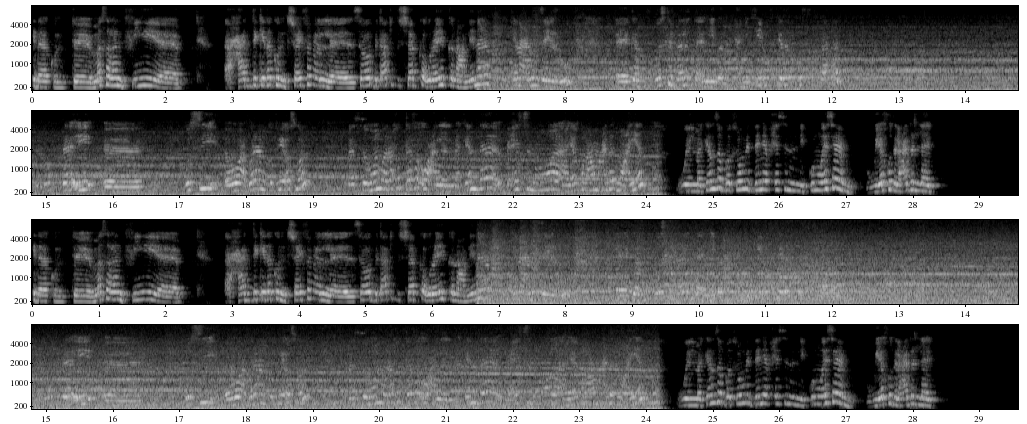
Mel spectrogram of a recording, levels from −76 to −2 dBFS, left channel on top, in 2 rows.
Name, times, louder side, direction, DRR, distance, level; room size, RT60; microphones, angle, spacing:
voice 1, 0.0-2.6 2.9-12.1 14.8-16.5 17.1-18.9 19.5-28.3, left 2 dB, 50° left, 0.6 m, -29 dB
sound 1, 6.6-24.2, right 3 dB, 65° right, 0.4 m, -29 dB
2.6 x 2.0 x 2.9 m
head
